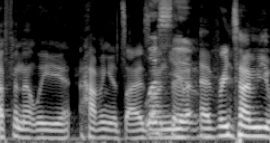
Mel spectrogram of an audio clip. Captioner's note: laughs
